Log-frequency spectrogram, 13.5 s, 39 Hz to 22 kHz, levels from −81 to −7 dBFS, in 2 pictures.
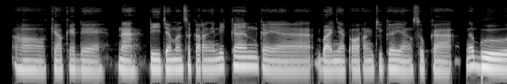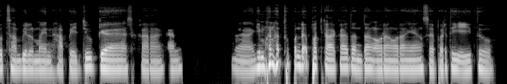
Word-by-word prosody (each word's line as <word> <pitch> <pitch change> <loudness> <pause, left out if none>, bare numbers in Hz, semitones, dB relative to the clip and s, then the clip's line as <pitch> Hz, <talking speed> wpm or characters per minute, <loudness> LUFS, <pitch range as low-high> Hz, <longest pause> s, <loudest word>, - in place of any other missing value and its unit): Oke 120 -3 -3
oke 115 +2 -6
deh. 115 -1 -1 0.4
Nah, 115 -1 +4 0.2
di 130 - +2 0.2
jaman 125 0 +3
sekarang 125 -2 -1
ini 135 +2 +1
kan 150 -1 +4 0.2
kayak 115 -2 0 0.5
banyak 115 0 +2
orang 110 0 -1
juga 125 0 -3
yang 110 0 -1
suka 115 -2 -3 0.4
ngebut 140 -5 +5
sambil 120 -1 0
main 115 -1 -1
hp 110 -2 -5 0.2
juga 135 -2 +3 0.3
sekarang 110 -1 -5
kan? 115 0 -4 0.8
Nah 115 -3 -3
gimana 165 +5 +5
tuh - - -6
pendapat 150 -2 +3
Kakak 135 +2 +2
tentang 125 0 +1
orang-orang 120 0 0
yang 120 +1 0
seperti 115 +3 -2 0.2
itu? 115 -2 -4
120 Hz, 140 wpm, -24 LUFS, 115-130 Hz, 0.8 s, ngebut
